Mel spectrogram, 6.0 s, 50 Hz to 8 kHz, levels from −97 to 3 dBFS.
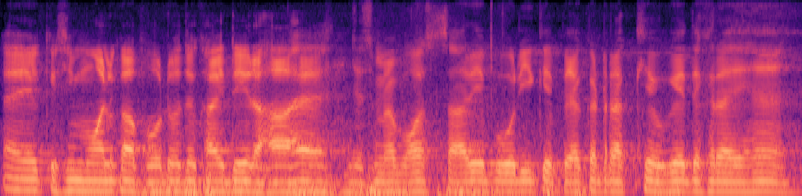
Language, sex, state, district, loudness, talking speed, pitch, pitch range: Hindi, male, Uttar Pradesh, Lalitpur, -17 LUFS, 200 wpm, 105 Hz, 105-110 Hz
